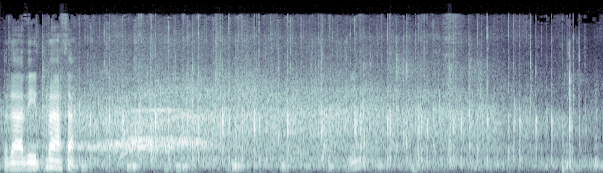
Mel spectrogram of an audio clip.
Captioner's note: audience applauds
